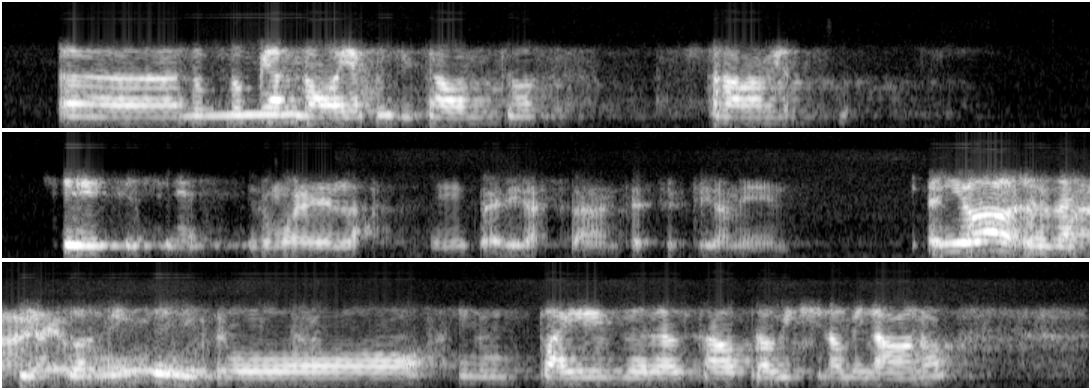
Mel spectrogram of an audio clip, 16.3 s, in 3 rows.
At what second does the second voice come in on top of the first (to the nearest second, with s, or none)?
10 s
